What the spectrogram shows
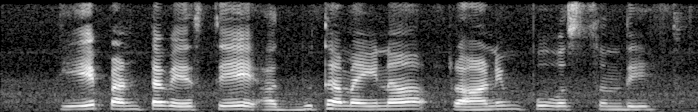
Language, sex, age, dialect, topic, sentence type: Telugu, female, 31-35, Utterandhra, agriculture, question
